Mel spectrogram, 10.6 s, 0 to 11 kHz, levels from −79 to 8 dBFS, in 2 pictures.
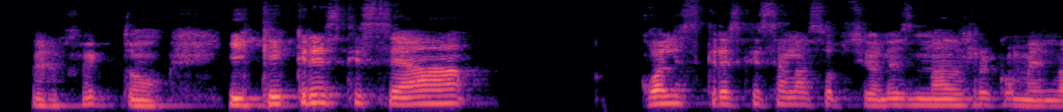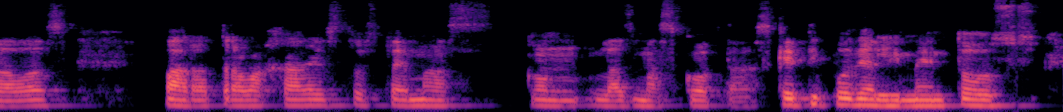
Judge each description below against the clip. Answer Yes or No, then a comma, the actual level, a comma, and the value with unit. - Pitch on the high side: No, low, 135 Hz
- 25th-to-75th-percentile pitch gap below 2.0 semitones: No, average, 2.9 semitones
